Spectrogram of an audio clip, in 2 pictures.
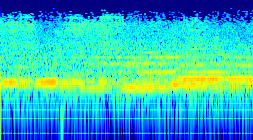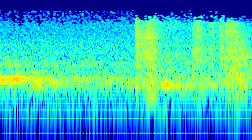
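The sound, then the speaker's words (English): A mysterious sound from the sky, a low, sustained droning tone like a huge machine or trumpets, with layered horn-like pitches held steadily and fairly faint throughout. “It sounds like a huge machine is moving. Or someone's playing trumpets. Or someone's testing out their new stereo system.”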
